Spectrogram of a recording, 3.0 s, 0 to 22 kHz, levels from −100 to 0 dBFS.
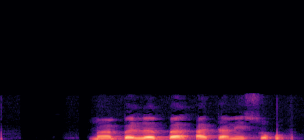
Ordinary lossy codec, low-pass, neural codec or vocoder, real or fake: AAC, 32 kbps; 7.2 kHz; none; real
